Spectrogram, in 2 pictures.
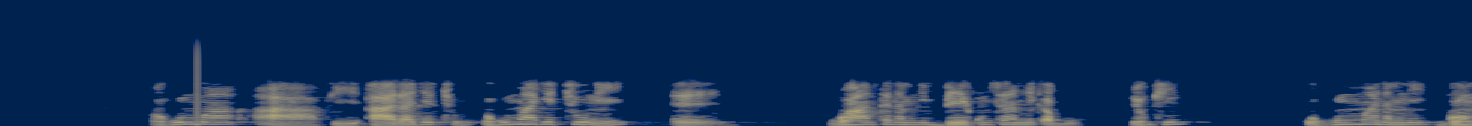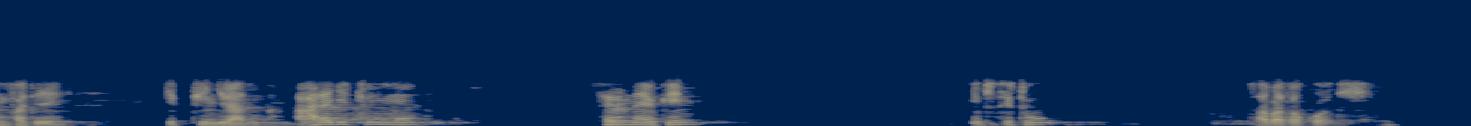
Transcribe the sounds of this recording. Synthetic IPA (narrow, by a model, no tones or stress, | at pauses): ʔɔɡʊmːaːfɪʔaːd̪aːd͡ʒɛt͡ʃːuːnɔɡʊmːaːd͡ʒɛt͡ʃːuːn | waːnt̪ɐnɐmnɪbe̞ːkʊmsɐnɐmnɪkʼɐbʊ | joːkiːn | ɔɡʊmːaːnɐmnɪɡo̞ːɱfɐt̪e̞ː | ɪt̪ːɪːnd͡ʒɪɾaːt̪ʊɐʔaːd̪aːd͡ʒɛt͡ʃːuːnɪmːo̞ː | sɪɾnɐjo̞ːkiːn | ɪbsɪt̪uː | sɐbɐt̪ɔkːoːt̪ɪ̥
